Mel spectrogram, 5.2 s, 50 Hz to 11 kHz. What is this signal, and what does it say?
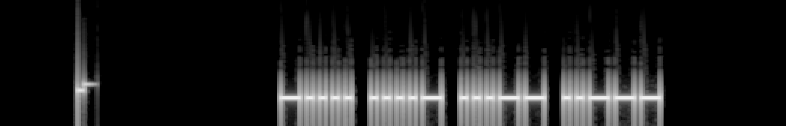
Morse code, heard as a keyed tone, about 28 wpm, 700 Hz. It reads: 6432
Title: Common Cut Numbers - 4-Digit 28wpm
